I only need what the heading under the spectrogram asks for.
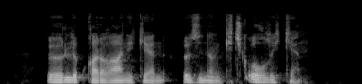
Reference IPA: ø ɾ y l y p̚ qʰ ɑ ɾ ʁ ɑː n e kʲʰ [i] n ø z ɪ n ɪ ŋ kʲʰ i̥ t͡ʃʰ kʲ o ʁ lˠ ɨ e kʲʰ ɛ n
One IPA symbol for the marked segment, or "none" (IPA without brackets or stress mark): ɛ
